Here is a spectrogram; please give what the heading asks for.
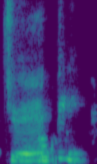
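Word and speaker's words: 决定: Nah kalau ini nada 4 memang dihentak, jadi kayak jueting.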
